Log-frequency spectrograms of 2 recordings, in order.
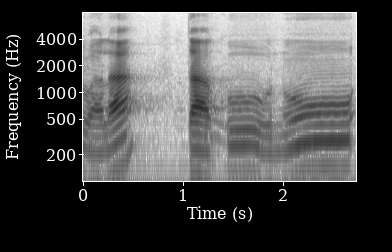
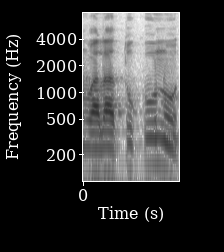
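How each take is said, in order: First: The second word begins with a 'ta' sound. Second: The second word begins with a 'tu' sound. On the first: The speaker calls it right. "tetapi wala takunu" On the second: The speaker calls it wrong. "bukan wala tukunu"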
